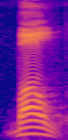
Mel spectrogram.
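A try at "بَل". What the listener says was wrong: Say bal. Bal. Your lips are not narrowing. Narrow them, round them. Bal. Where are you touching your tongue in letter law? So it is bal. Bal.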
